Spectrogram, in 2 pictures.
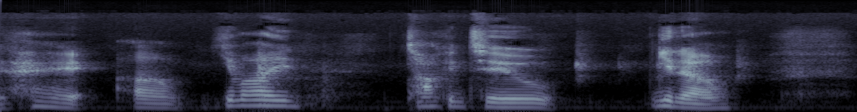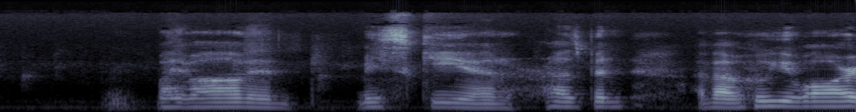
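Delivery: ordinary delivery, nothing marked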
